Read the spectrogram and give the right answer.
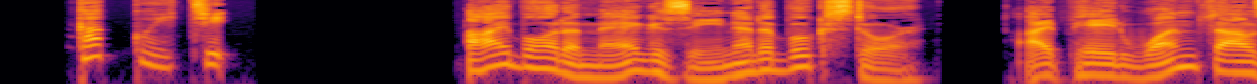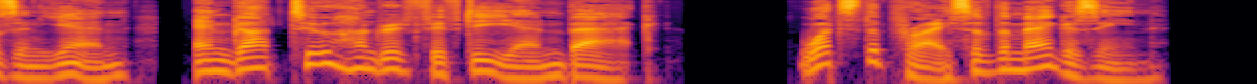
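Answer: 750 yen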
